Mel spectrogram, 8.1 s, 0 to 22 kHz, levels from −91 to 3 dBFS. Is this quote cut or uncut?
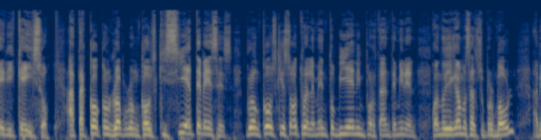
cut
